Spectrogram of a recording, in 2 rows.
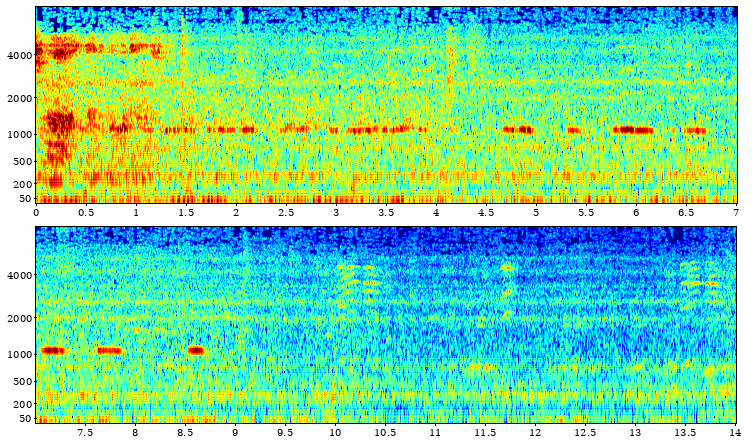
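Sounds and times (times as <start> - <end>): electric train running rumble: 0.0 - 14.0
high tone beeping: 0.6 - 8.9.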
